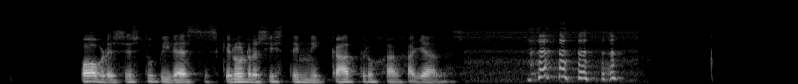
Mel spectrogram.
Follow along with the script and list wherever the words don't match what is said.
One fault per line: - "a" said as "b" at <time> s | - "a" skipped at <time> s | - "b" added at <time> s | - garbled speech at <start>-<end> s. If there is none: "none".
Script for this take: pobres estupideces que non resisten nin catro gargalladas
none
